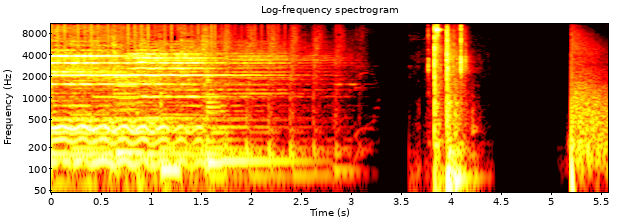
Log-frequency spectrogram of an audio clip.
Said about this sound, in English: Did someone just shoot themselves? That muffled gunshot implied a suicide.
